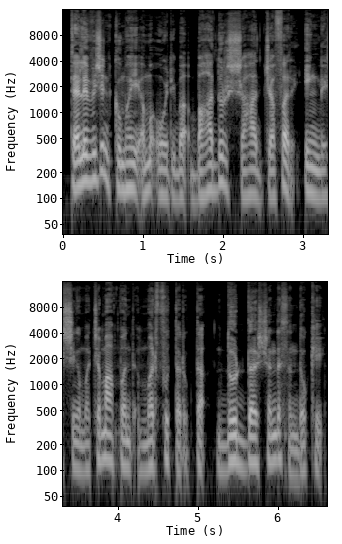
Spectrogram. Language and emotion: Manipuri, neutral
